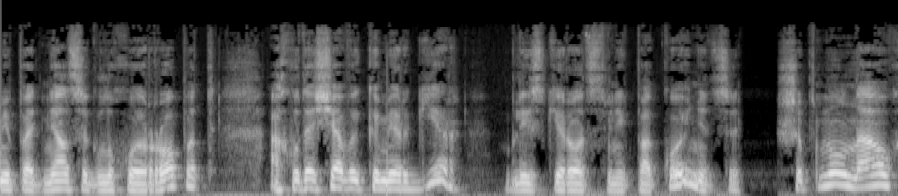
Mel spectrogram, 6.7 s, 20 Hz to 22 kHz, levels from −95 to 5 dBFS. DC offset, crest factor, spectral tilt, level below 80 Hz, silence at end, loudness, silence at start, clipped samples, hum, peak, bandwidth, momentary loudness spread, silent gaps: under 0.1%; 14 dB; -6 dB/octave; -46 dBFS; 0 s; -15 LUFS; 0 s; under 0.1%; none; 0 dBFS; 14 kHz; 12 LU; none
